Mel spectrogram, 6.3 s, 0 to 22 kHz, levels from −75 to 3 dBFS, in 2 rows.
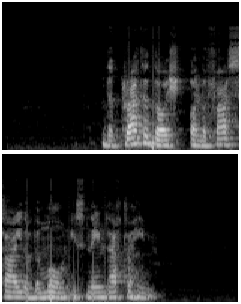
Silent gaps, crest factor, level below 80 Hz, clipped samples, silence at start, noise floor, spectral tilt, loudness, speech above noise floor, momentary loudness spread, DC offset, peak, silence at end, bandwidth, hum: none; 20 dB; -48 dBFS; under 0.1%; 1.3 s; -68 dBFS; -7 dB/octave; -21 LUFS; 47 dB; 12 LU; under 0.1%; -4 dBFS; 1.1 s; 11.5 kHz; none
